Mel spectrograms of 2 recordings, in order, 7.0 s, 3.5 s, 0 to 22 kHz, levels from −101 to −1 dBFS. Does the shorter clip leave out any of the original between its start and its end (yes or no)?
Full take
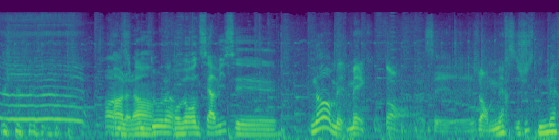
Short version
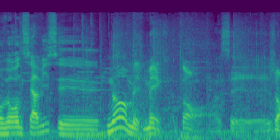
yes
